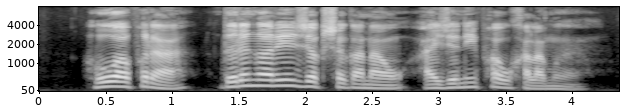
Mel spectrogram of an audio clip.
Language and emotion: Bodo, neutral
